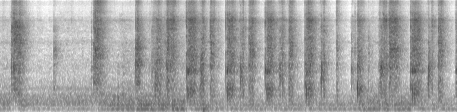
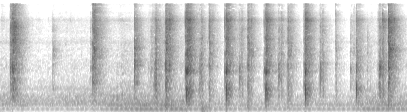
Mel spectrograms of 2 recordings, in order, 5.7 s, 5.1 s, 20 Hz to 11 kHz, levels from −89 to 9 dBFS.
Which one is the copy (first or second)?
first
